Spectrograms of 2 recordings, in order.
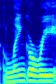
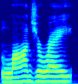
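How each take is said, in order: First: Lingerie said as "linger-ee"; deliberate mispronunciation. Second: Lingerie said as "lawn-juh-ray"; standard pronunciation. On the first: Host being funny about the word, lingerie mispronounced "linger-ee". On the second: Host showing commenters she knows the word, lingerie as "lawn-juh-ray". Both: Shown as a demonstration. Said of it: "know it's pronounced lingerie".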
